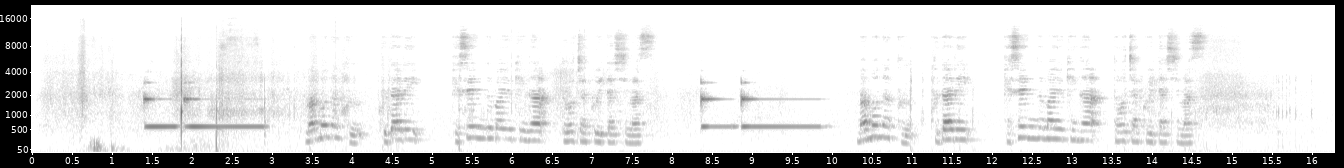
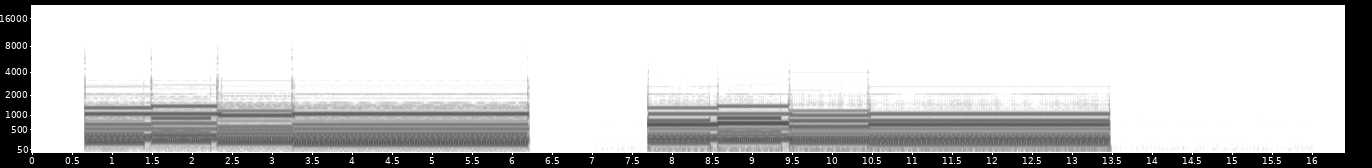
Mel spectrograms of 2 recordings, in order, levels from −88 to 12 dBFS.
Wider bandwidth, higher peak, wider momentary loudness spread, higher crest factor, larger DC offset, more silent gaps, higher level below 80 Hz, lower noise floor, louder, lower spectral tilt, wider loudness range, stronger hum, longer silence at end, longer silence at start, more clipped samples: first, 19 kHz vs 3.3 kHz; second, -20 dBFS vs -14 dBFS; first, 18 LU vs 4 LU; first, 34 dB vs 14 dB; neither; second, none vs 6.80-7.02 s; second, -82 dBFS vs -62 dBFS; second, -76 dBFS vs under -90 dBFS; second, -51 LUFS vs -26 LUFS; second, -1.5 dB/octave vs -12.5 dB/octave; first, 7 LU vs 4 LU; neither; second, 0.25 s vs 2.9 s; second, 0.05 s vs 0.65 s; neither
